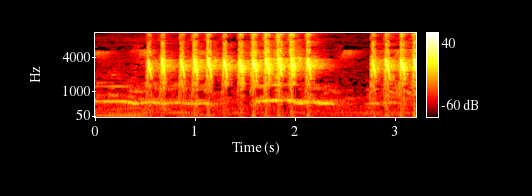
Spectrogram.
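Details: Sooty-headed bulbul's morning song of quick repeated sharp notes in a short burst, over a faint low steady tone, followed by a brief pause and a new burst.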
